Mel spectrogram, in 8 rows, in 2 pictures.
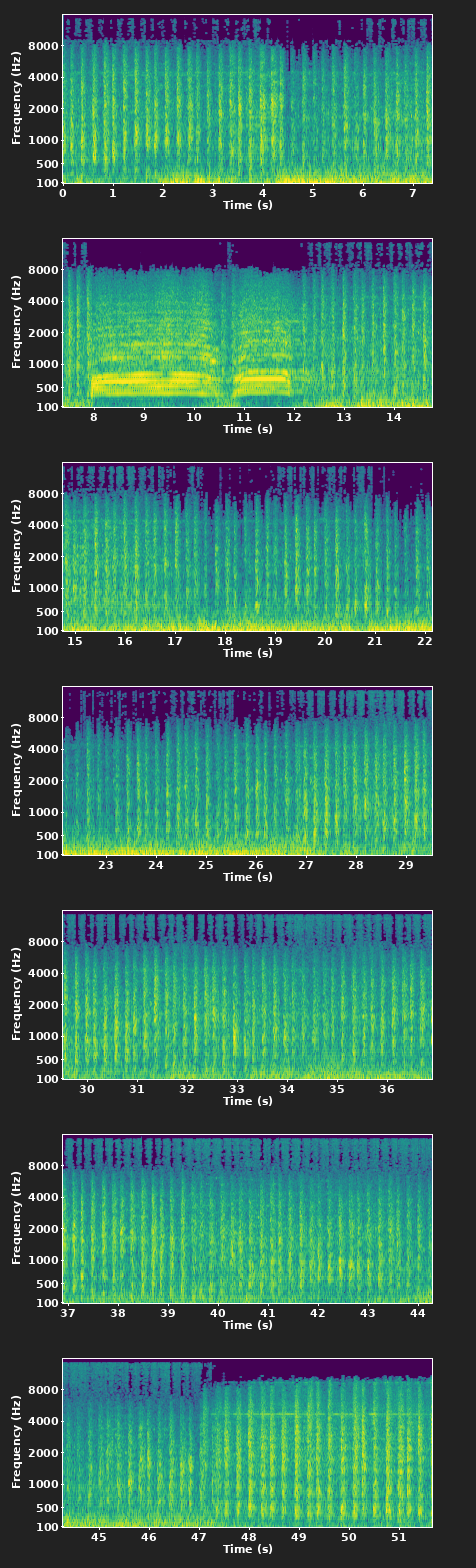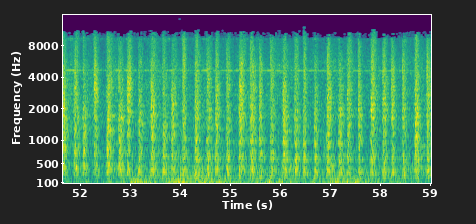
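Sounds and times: steam locomotive chuffing: 0.0s - 59.0s
steam locomotive whistle: 7.9s - 12.5s.

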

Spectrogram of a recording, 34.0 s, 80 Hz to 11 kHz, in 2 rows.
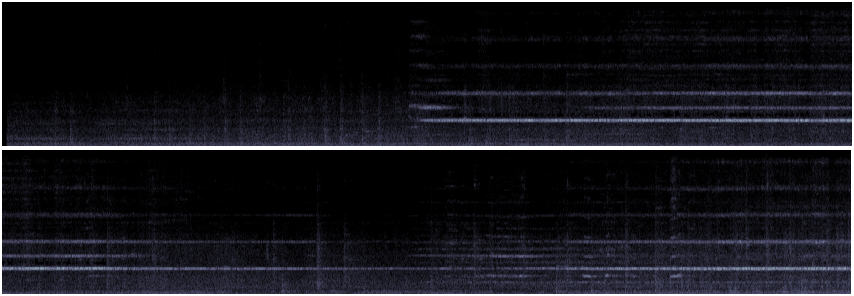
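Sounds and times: train rumble: 0.1s - 33.9s
high-pitched wheel squeal: 8.0s - 33.9s.

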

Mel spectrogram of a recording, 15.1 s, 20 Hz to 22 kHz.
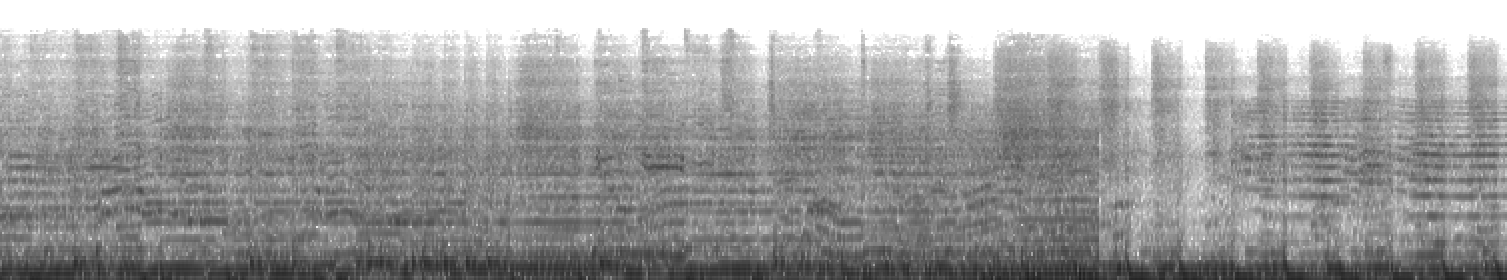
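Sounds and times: electric guitar: 0.0s - 11.4s
bass guitar: 0.0s - 15.0s
drums: 0.0s - 15.0s.

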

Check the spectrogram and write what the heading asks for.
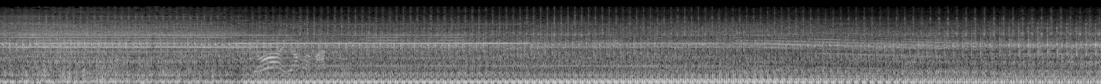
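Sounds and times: diesel engine idling: 0.0s - 11.0s
faint whine: 0.2s - 8.7s.

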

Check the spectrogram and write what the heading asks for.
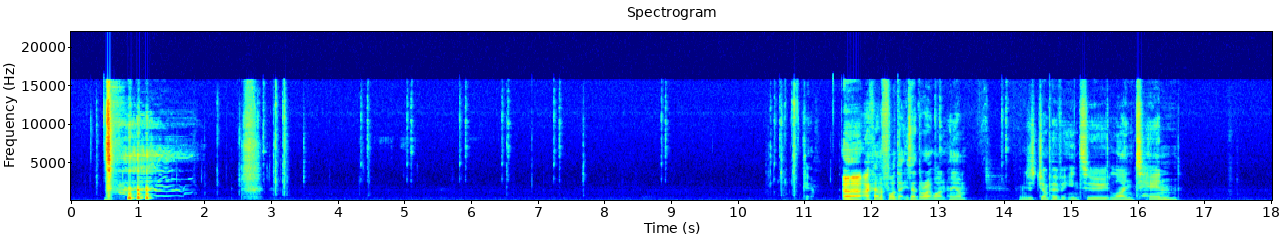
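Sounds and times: low steady hum: 0.0s - 18.0s
mouse and keyboard clicks: 10.4s - 11.0s.

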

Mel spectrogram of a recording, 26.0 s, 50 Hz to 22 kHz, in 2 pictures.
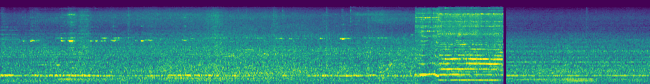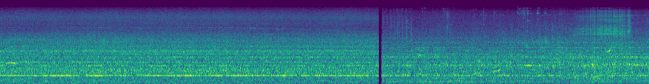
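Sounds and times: train brake hiss with squeal: 0.0s - 10.0s
train humming with faint whine: 0.0s - 25.9s.

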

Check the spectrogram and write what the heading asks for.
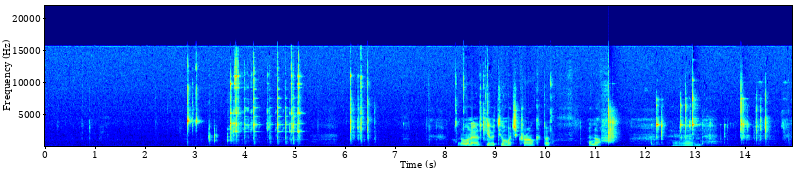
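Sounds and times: metal parts clinking against vise: 2.8s - 5.2s, 8.2s - 9.0s, 12.1s - 14.9s.

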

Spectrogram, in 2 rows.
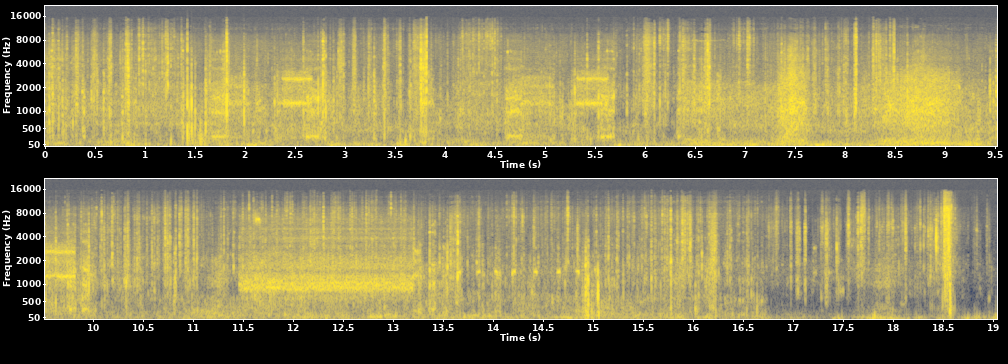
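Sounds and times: low rumble: 6.4s - 9.6s.

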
